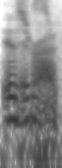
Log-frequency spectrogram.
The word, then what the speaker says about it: Israfil: You'll have to pronounce that, Israfil.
